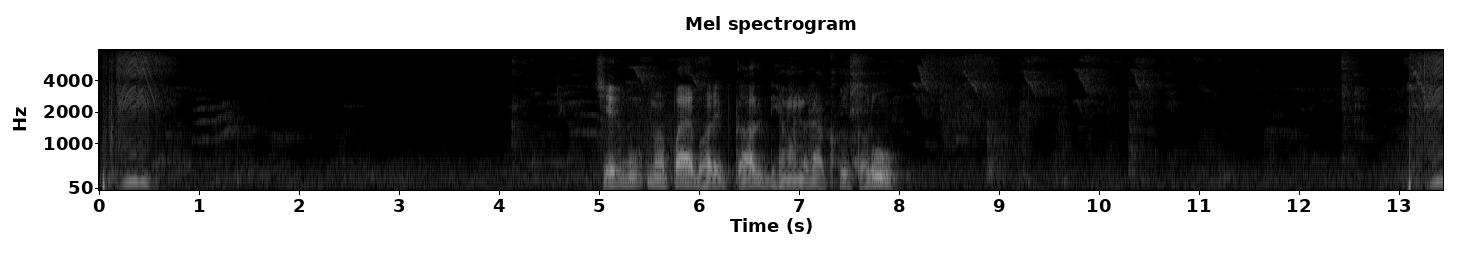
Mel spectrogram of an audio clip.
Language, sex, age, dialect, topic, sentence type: Maithili, male, 60-100, Bajjika, banking, statement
